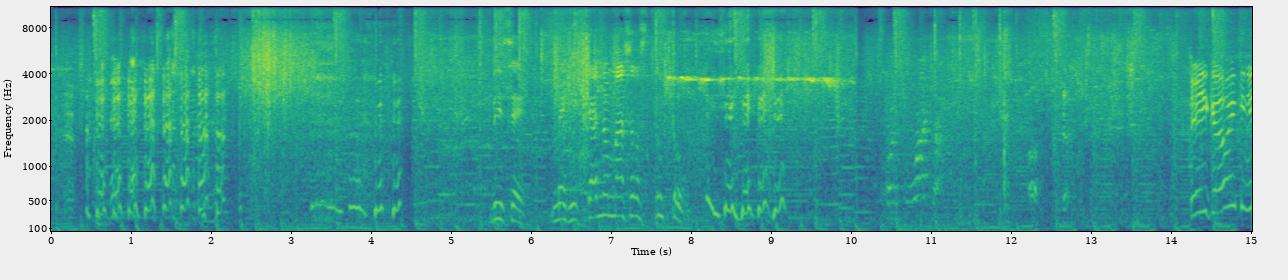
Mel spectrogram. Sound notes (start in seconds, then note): 0.4 laughter; 4.9 speaking spanish; 8.3 laughter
